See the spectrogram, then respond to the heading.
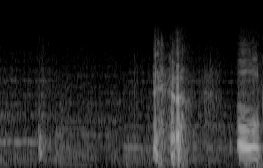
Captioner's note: chuckling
